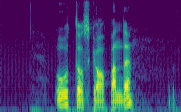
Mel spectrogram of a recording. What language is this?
Swedish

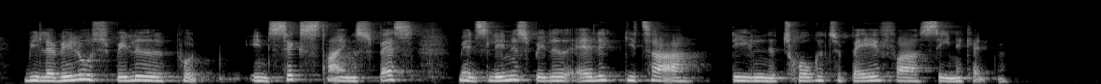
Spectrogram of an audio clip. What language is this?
Danish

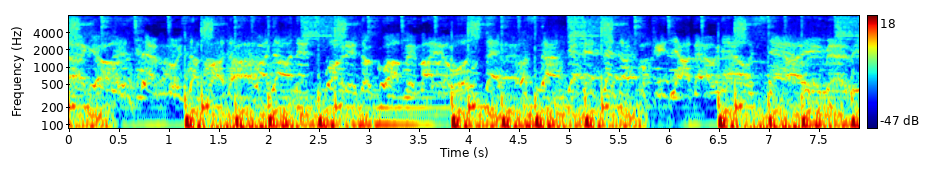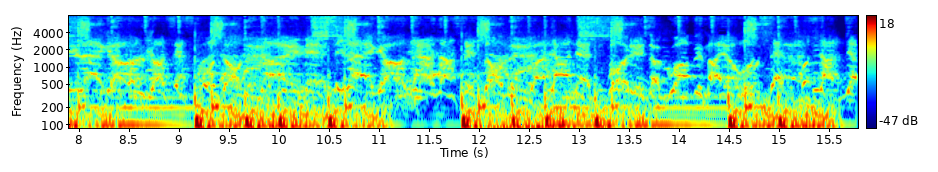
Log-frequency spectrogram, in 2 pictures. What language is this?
Polish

